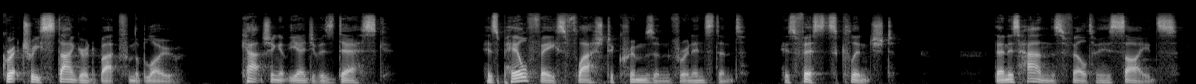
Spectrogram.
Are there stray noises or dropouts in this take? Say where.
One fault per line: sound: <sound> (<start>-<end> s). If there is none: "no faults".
no faults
